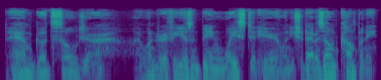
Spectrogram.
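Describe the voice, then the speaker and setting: Audiobook officer, a woman in charge, acted by a man: curt, decisive orders, husky tone. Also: lowish voice, normal speed, darkish tone, no echo, studio quality, full character voice. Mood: terse, commanding. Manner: terse, commanding. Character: tough, decisive female military commander.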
